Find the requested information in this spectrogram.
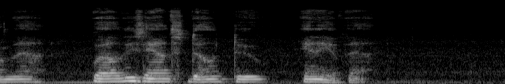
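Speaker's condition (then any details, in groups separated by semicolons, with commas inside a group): Parkinson's; progressing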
